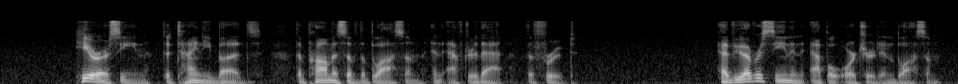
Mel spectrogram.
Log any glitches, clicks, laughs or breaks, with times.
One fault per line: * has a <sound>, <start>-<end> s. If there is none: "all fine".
all fine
